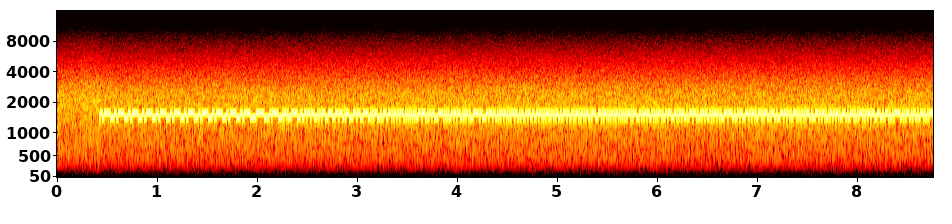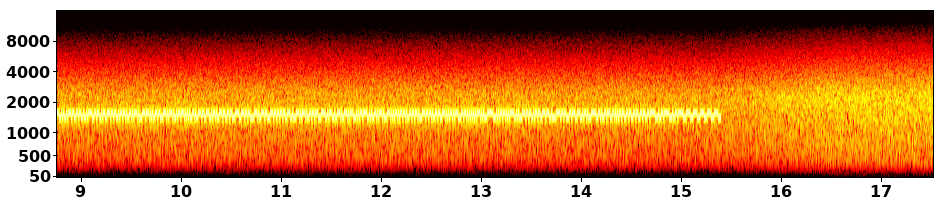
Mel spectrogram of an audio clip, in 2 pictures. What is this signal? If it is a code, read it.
NAVTEX (SITOR-B), 100 baud, 170 Hz shift, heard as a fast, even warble, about 1500 Hz centre, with radio static. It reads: ZCZC WB47 FIRING EXERCISE 02 1200 UTC WITHIN 16 NM OF 21-21N 001-49W. NNNN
